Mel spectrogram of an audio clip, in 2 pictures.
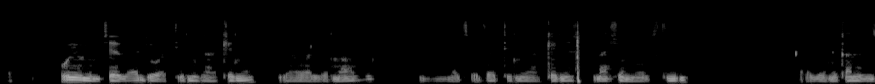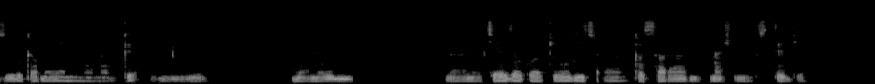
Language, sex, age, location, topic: Swahili, male, 25-35, Nakuru, education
